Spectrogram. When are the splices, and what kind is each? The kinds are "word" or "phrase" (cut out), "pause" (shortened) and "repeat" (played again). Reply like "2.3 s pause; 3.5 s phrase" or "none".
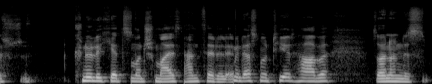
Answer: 1.3 s word; 1.8 s word; 2.3 s phrase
